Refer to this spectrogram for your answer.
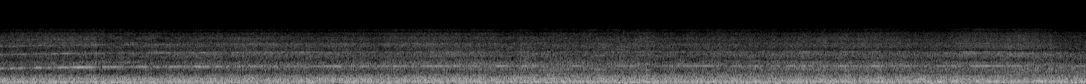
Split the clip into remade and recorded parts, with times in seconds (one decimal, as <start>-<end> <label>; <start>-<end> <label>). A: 0.0-1.1 recorded; 1.1-1.7 remade; 1.7-5.1 recorded; 5.1-6.9 remade; 6.9-10.9 recorded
